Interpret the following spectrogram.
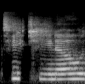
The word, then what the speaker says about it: Teccino: I recommend Ticino. It's spelled Teccino.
